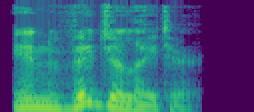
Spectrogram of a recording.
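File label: "invigilator", British English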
